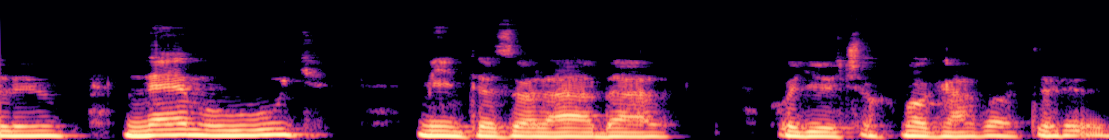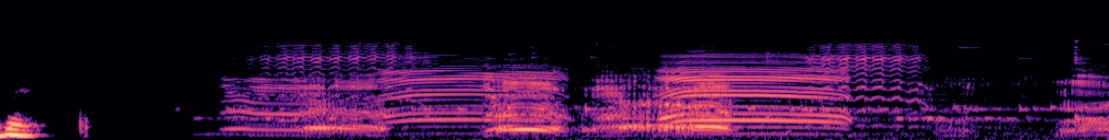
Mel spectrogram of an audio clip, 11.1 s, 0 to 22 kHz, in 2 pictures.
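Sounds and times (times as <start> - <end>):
sheep bleating: 6.5 - 11.0.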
